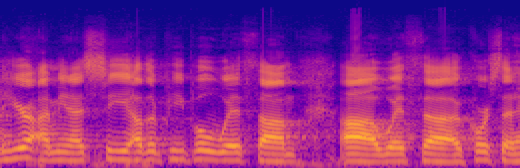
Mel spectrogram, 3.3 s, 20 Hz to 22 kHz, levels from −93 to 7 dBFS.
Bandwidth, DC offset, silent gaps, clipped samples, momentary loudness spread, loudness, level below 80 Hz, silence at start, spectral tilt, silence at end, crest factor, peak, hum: 12 kHz; under 0.1%; none; under 0.1%; 7 LU; -17 LUFS; -52 dBFS; 0 s; -4 dB/octave; 0 s; 18 dB; 0 dBFS; none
